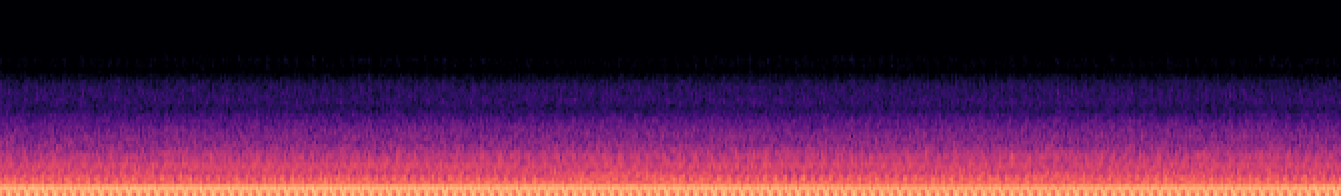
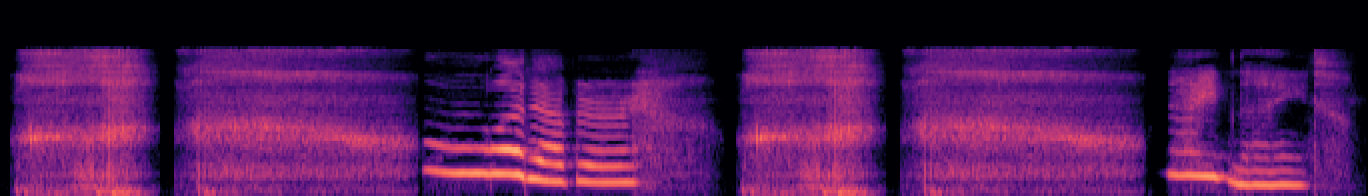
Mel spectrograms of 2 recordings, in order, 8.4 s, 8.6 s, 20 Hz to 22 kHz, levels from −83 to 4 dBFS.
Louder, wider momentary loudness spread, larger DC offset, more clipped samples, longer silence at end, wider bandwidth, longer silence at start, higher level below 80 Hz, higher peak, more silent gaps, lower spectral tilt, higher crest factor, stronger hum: first, -12 LUFS vs -24 LUFS; second, 1 LU vs 17 LU; neither; neither; second, 0 s vs 0.15 s; second, 2.1 kHz vs 8 kHz; about the same, 0 s vs 0.1 s; first, -18 dBFS vs -56 dBFS; first, 0 dBFS vs -4 dBFS; neither; first, -13 dB/octave vs -4 dB/octave; second, 10 dB vs 20 dB; neither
